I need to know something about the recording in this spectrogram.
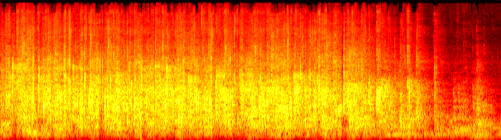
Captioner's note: applause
